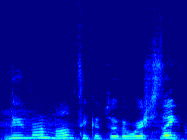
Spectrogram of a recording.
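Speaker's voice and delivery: normal talking voice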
